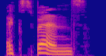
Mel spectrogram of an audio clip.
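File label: "expends", English, British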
